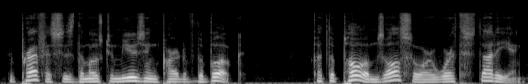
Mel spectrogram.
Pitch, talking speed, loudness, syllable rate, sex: 135 Hz, 195 wpm, -18 LUFS, 5.5 syllables/s, male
